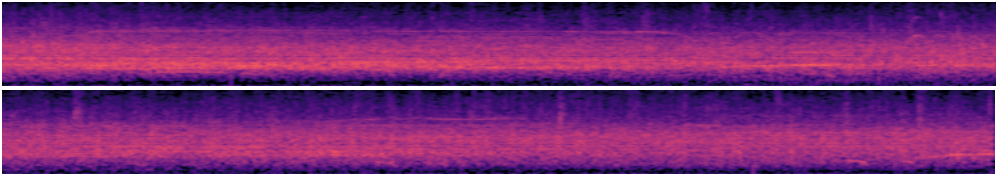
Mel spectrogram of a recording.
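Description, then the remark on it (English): A large audience applauds Meryl Streep, clapping steadily for the full stretch, a dense, bright wash of applause holding an even loudness with faint cheers or whistles rising above it now and then. “Everybody, please join me in giving Meryl Streep a totally undeserved round of applause, will you?”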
